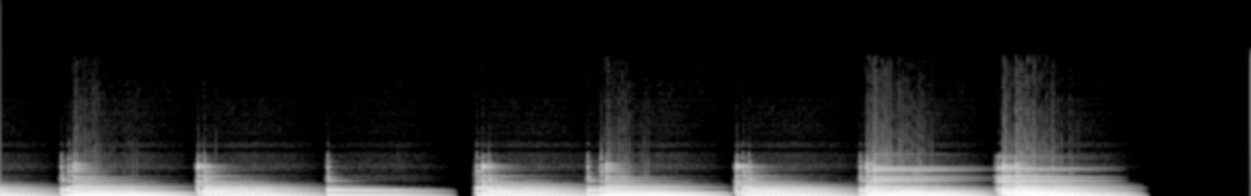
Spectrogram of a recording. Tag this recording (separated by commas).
Music, Musical instrument, Strum, Acoustic guitar, Guitar, Plucked string instrument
